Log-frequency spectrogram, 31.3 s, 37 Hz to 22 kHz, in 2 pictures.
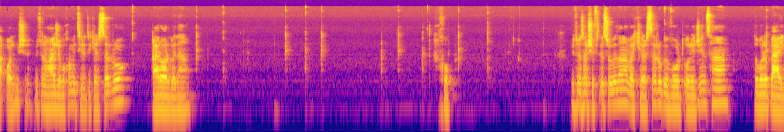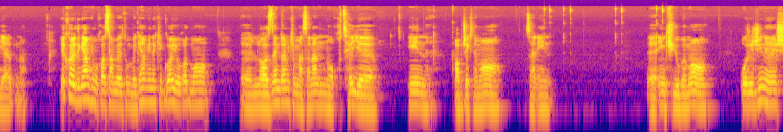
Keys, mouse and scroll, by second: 4.0-4.9 middle drag, 4.9-5.7 scroll up 1, 5.7-8.7 shift+middle drag, 8.7-9.2 scroll down 5, 9.2-10.2 middle drag, 10.2-11.5 scroll up 3, 11.5 shift+s, 14.0 scroll down 4, 14.7-15.4 scroll up 3, 15.4-16.4 shift+middle drag, 17.1-17.9 scroll up 1, 17.9-18.8 middle drag, 18.8-19.4 scroll up 4, 24.4-25.6 shift+middle drag, 25.6 alt+q, 26.0 alt+q, 26.6 click, 27.0 click, 27.4 alt+q, 28.0 drag, 28.8 click.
